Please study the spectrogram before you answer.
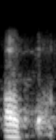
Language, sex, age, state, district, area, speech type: Sanskrit, male, 18-30, Uttar Pradesh, Pratapgarh, rural, conversation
